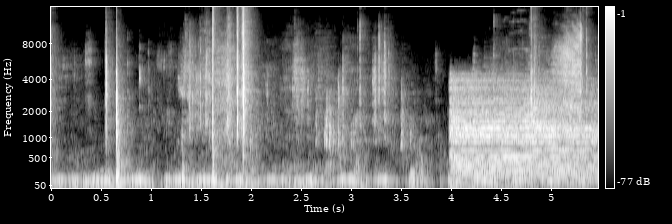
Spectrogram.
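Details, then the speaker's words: MacBook Pro A2338 M1, powered on with a USB-C adapter: a few handling clicks, then a clean, sustained Apple startup chime; Apple logo appears and it boots normally. "Okay, you can hear that little Apple sound. Hey, there's Apple logo."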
